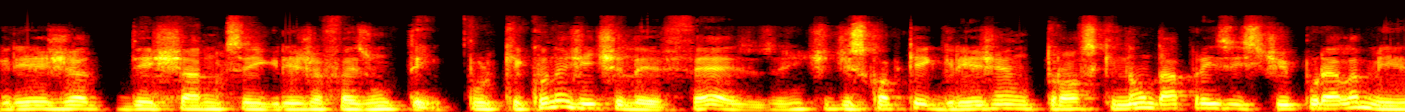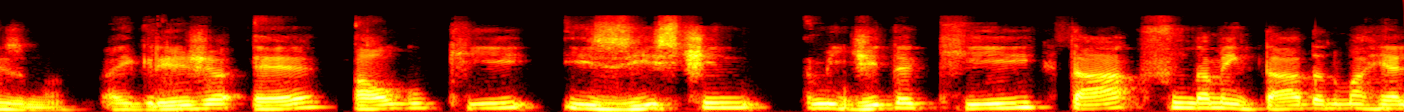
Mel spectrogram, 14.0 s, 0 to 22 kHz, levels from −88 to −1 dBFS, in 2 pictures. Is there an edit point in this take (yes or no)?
no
